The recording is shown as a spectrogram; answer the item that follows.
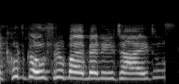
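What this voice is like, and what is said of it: Aged, ambiguous regal character voice. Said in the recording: “can't tell if you sound like a really old man or a really old woman ... I was going for Mad Boy, Mad Boy King”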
